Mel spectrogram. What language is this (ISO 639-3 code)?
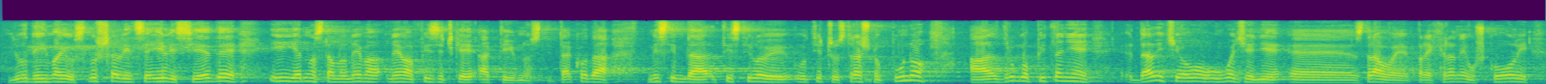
hrv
